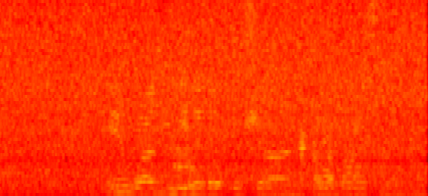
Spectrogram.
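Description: Steady roar of Batad Falls, a tall waterfall pouring into a rocky pool. A high-pitched voice is heard over it from about a second in.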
